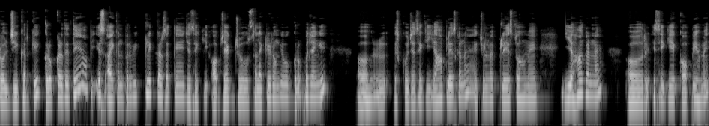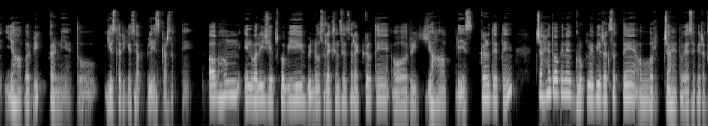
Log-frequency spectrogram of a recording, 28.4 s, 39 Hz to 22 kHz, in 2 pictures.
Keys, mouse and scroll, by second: 4.3-5.8 scroll down 1, 5.8 middle click, 6.9 click, 8.5 scroll down 1, 9.1 middle click, 9.6-10.6 scroll up 1, 10.7 click, 14.9 right click, 15.7 click, 19.3 click, 27.9 middle click.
